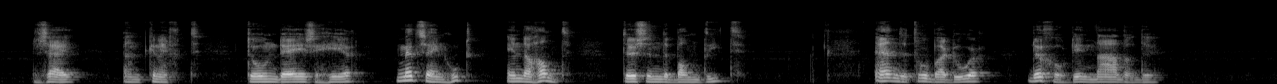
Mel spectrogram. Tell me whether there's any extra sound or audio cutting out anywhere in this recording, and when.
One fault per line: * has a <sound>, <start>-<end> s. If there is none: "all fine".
all fine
